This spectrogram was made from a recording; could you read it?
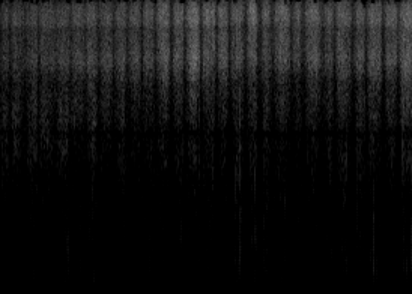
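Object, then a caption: Satin gloves on skin. Long, thin black satin opera gloves worn on both hands rub and slide over the forearm and against each other. The result is a quiet, steady run of soft, bright swishing strokes at a fairly regular pace, with nearly all the energy in the high range and very little low end.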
